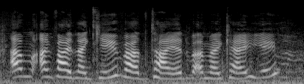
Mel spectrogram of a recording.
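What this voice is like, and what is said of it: Vaguely Australian accent. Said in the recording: “in a vaguely Australian accent.”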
